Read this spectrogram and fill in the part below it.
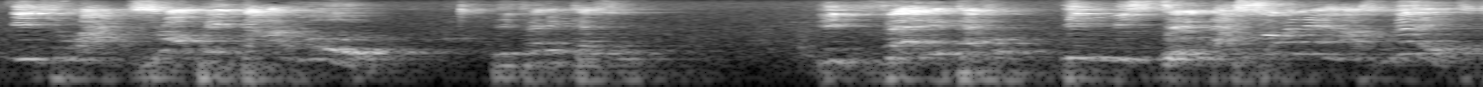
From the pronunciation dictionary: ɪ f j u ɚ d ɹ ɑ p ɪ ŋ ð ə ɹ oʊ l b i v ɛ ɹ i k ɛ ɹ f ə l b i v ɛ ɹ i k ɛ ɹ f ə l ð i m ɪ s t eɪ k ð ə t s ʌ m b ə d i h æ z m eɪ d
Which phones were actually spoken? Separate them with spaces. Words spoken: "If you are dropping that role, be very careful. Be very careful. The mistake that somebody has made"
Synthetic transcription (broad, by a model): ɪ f j u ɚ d ɹ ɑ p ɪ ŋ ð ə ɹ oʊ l b i v ɛ ɹ i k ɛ f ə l b i v ɛ ɹ i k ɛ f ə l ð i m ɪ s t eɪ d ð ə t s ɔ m ə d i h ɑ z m eɪ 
